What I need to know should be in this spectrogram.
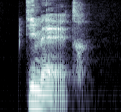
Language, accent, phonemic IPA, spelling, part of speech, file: French, France, /pə.ti.mɛtʁ/, petit-maître, noun, LL-Q150 (fra)-petit-maître.wav
- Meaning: dandy, coxcomb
